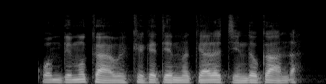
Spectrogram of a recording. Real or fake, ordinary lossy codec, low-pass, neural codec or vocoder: fake; none; 10.8 kHz; codec, 16 kHz in and 24 kHz out, 0.4 kbps, LongCat-Audio-Codec, two codebook decoder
